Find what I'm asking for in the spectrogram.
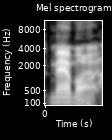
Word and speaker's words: Mamaw: It's Mamaw. Right, yeah, it's M-A.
